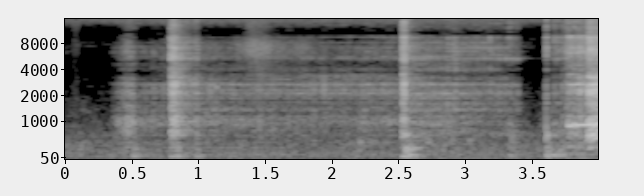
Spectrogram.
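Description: A needle clicks onto a spinning record.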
